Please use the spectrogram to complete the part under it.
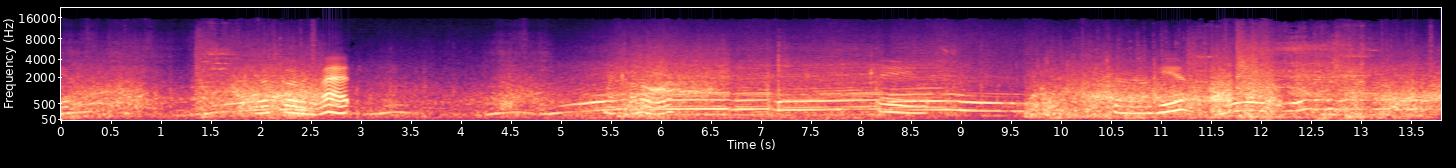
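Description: Tyres skid and scatter gravel on dirt.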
